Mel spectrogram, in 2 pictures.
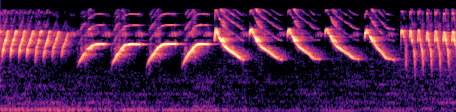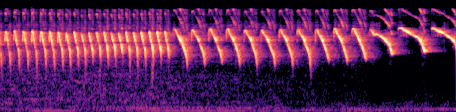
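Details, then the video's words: Belgian canary singing, used to train young canaries: repeated sweeping whistled notes lead into a long buzzy rolling trill, then a fast run of descending notes. "Belgian Canary Singing"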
